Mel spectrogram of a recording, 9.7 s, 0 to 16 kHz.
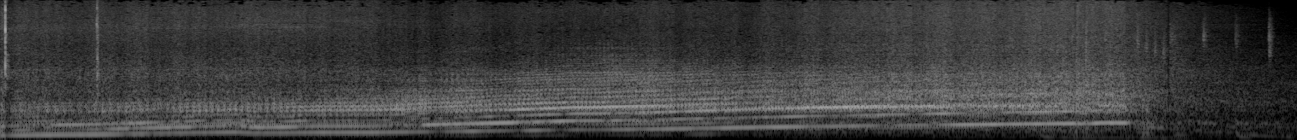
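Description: Nissan GT-R Nismo's twin-turbo V6 making a full-throttle pull on a hub dyno, its note rising steadily through the revs, then cutting back about eight seconds in as the throttle closes. It breathes through a full titanium aftermarket exhaust with the stock catalytic converters kept: not super loud, but you can hear it.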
